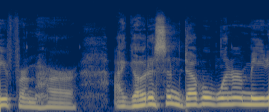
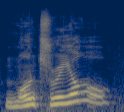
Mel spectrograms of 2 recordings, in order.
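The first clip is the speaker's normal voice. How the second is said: put-on "Montreal" in a half-hearted French accent; attempted French accent; 4 semitones higher, 3 dB louder than usual. Host naming a listener's city, amateur French accent. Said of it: "Is that a good French accent?".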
